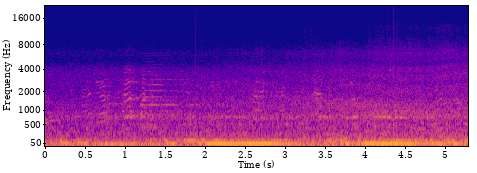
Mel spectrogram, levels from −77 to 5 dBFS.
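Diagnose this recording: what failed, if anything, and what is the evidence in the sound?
Chunks out of order, at the buffer or network stage: from 1.88 to 2.0 s and again from 4.28 to 4.4 s the audio briefly jumbles. A 40 ms chunk plays two chunks late, leaving three hard joins. Unlike a dropout, nothing goes missing; the sound is only rearranged.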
